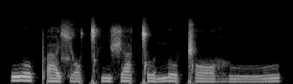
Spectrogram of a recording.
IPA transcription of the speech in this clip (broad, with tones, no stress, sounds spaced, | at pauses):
w o˥˨ pʼ a˧˩ ɕ ɔ˨˩˦ ǀʰ i˧˩ ʃ a˦ ǀ ʊ˧˩ n o˥˨ ǁ ɔː˧˩ ɦ uː˨˩˦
